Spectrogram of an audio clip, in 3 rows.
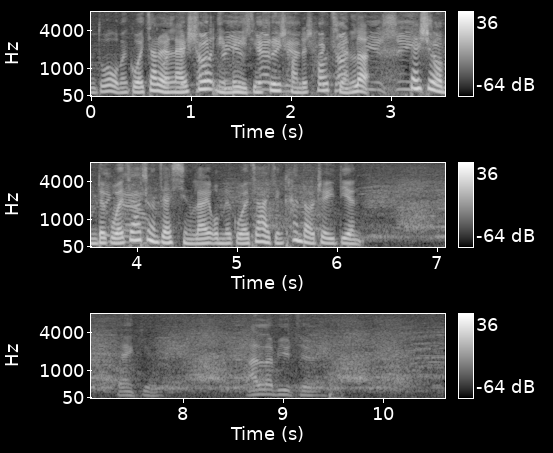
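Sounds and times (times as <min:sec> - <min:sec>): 
speech: 0:00.0 - 0:06.5, 0:08.7 - 0:09.6
crowd shouting: 0:03.4 - 0:10.6.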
